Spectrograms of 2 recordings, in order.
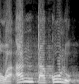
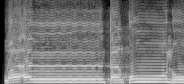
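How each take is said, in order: First: The n before t is pronounced clearly. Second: The n before t is hidden and nasal. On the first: "nun dibaca jelas asal muasalnya" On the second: "berubah jadi ang ... dengan kadar samar yang lemah"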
